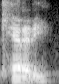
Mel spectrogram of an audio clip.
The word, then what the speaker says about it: Chennedy: out Kennedy Carter actually I think it's pronounced Kennedy because I think somebody actually said yeah she pronounces it that way and put extra emphasis on it she spells it chennedy but but pronounces it Kennedy and punt so Justin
